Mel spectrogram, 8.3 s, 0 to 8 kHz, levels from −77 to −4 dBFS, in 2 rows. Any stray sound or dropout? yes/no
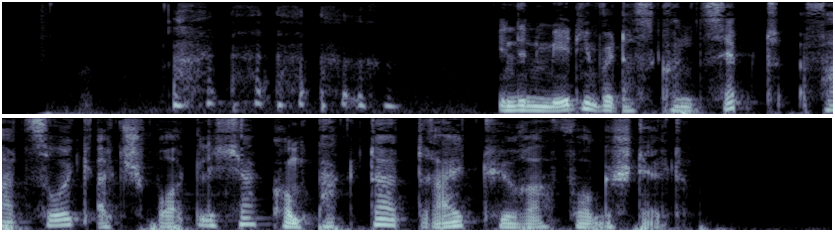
yes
